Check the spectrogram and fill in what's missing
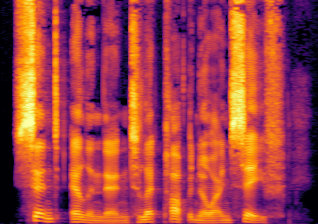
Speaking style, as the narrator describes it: exclaimed Catherine, weeping bitterly

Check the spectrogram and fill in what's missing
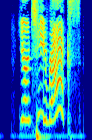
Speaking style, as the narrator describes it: Bella yelled at Rob

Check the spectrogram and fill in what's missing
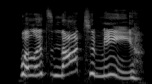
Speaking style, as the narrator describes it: she yelled back

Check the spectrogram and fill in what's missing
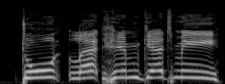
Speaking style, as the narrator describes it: Connor cried

